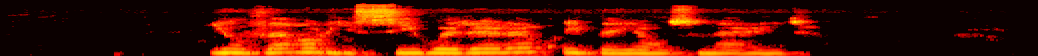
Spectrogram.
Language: Kabyle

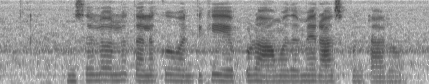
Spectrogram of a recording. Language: Telugu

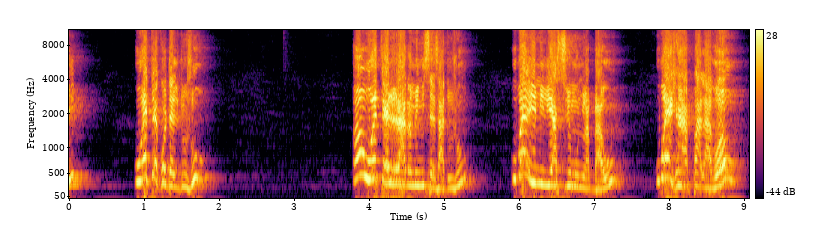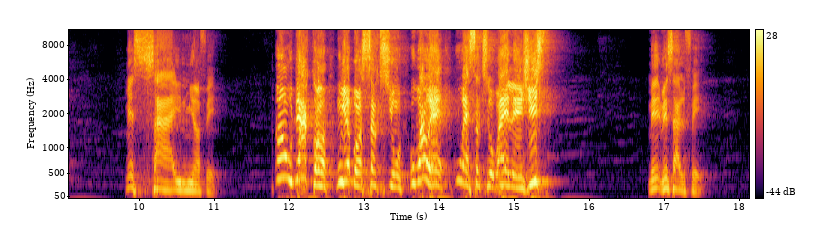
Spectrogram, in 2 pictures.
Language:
French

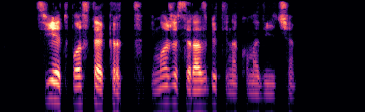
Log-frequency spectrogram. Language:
Serbian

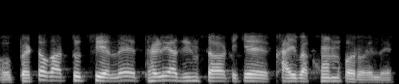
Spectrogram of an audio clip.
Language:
Odia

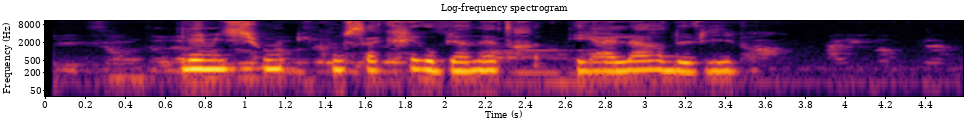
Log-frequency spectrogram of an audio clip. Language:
French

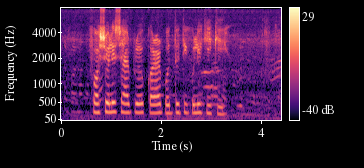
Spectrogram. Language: Bangla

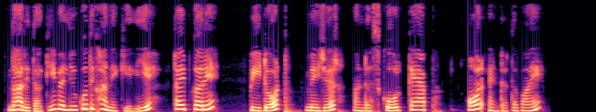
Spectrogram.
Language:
Hindi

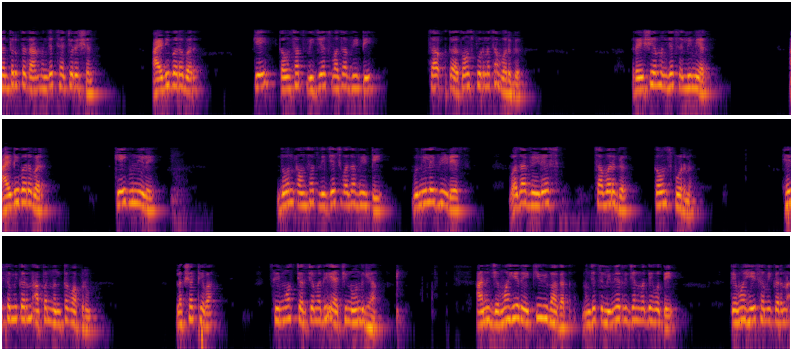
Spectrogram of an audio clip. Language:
Marathi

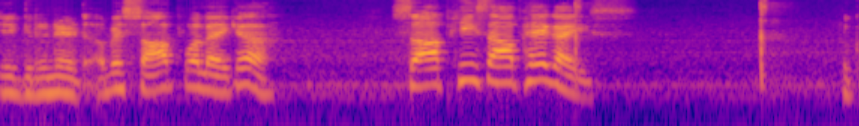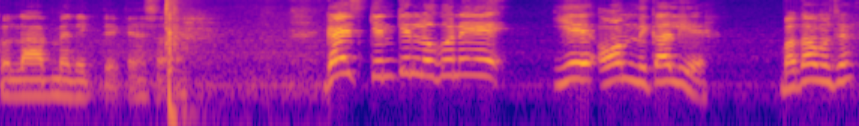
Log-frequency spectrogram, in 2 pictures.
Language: Hindi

